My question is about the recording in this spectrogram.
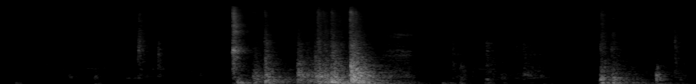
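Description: Knocks and thumps of things being handled: a few faint clicks, then a loud clattering, rustling burst with several knocks about two seconds in, and a shorter burst of thumps near the end.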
